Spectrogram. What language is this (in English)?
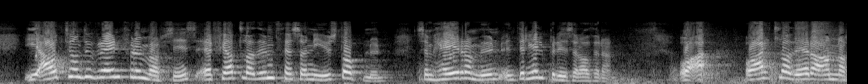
Icelandic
